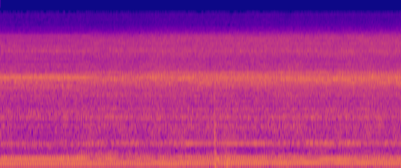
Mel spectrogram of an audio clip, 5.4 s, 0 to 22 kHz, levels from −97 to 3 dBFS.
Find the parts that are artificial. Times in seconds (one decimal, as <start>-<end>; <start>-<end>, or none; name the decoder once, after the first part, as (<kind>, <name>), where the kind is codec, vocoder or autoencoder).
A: 1.2-2.5 (autoencoder, DAC-VAE); 3.6-5.4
